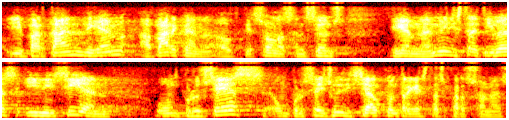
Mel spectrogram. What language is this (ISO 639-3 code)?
cat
